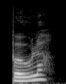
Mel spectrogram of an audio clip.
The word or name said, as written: BOWLER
